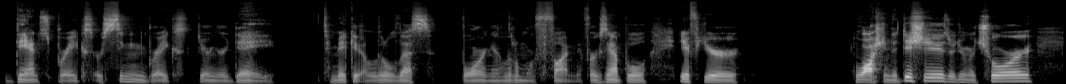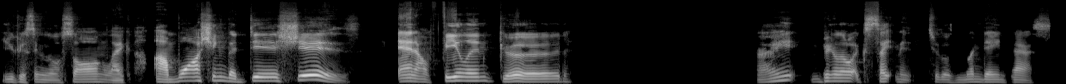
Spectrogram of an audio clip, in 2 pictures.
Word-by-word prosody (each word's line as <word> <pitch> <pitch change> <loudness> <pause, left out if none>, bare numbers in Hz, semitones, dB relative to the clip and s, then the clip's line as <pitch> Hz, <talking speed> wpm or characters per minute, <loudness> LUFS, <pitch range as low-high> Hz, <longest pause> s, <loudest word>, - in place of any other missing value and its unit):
dance 105 -2 -1
breaks 90 0 -7
or - - -14
singing 115 -7 +1
breaks 85 0 -10
during 100 -2 -13
your 90 -1 -15
day 85 -1 -8 0.5
to - - -11
make 100 -1 -7
it - - -7
a 95 - -15
little 95 0 -11
less - - -1 0.3
boring 95 -2 -10
and 85 0 -16
a - - -18
little 95 +1 -13
more 85 -1 -19
fun. 60 - -6
For 100 - -11
example, 100 0 -5 0.3
if - - -4
you're 100 -3 -3 1.2
washing 100 - +4
the 95 - -9
dishes 160 -3 +4
or - - -8
doing 115 -1 -12
a 100 - -12
chore, 145 +1 0 0.3
you 120 -1 -12
could - - -6
sing 120 - -2
a - - -11
little 100 -1 -11
song 120 0 -3
like, 95 -1 -5 0.2
"I'm 115 +1 +4
washing 175 +1 +4
the 145 -4 -1
dishes, 175 - +4 0.4
and - - +10
I'm - - -1
feeling 175 -1 +4
good." 130 -2 0 1.8
Right? 160 - -6
Bring 125 +6 -8
a - - -3
little 150 -1 -1
excitement 120 -6 -2
to 115 - -9
those 110 -3 -13
mundane 115 0 -9
tasks. 105 -5 -8
115 Hz, 155 wpm, -22 LUFS, 100-145 Hz, 1.8 s, and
